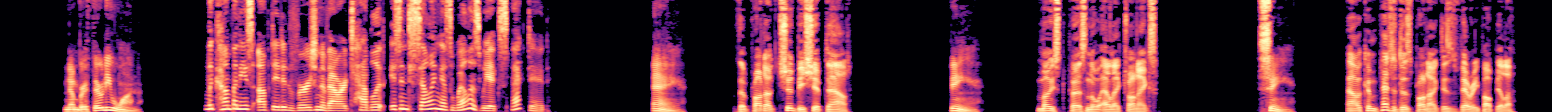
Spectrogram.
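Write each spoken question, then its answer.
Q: The company's updated version of our tablet isn't selling as well as we expected.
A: C: Our competitor's product is very popular.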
